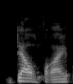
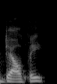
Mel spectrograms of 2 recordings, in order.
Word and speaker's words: Delphi: She lived in a remote town called Delphi, or Delphi, can be pronounced either way.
